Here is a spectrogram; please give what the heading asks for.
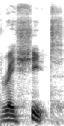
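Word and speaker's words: ראשית: Genesis comes from a Hebrew word, it's pronounced reshit, and it just means beginning.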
